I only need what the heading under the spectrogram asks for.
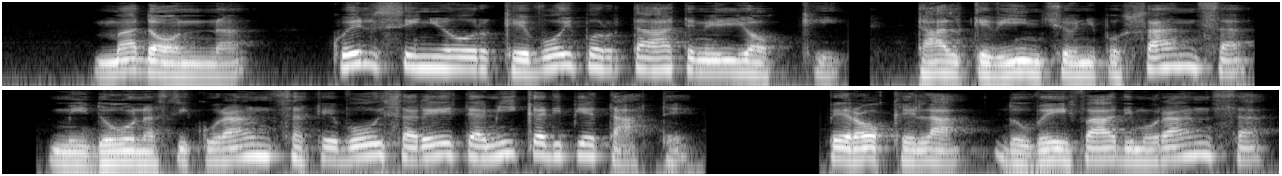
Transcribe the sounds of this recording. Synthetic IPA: mad̪ɔnːa | kwelsiɲːorkevɔjport̪aːt̪eneʎːɔkʰːi | t̪alkevint͡ʃeɔɲːiposːant̪sa | mid̪ɔːnasikuɾant̪sakevɔjsaɾeːt̪eamiːkad̪ipjɛt̪a̰ːt̪e | peɾɔkʰːelad̪ovɛjfad̪imoɾant̪sa

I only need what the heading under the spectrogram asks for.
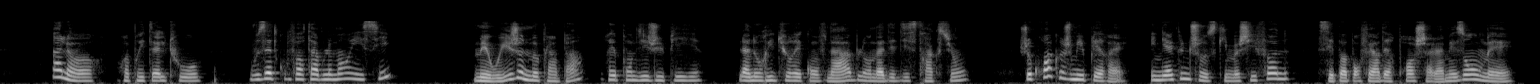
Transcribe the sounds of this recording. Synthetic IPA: alɔʁ | ʁəpχit̪ɛlt̪ʰuo | vuzɛt̪kɔ̃fɔʁt̪abləmɑ̃isi | mɛwiʒənəməplɛ̃pa | ʁepɔ̃d̪iʒypij | lanuʁit̪yʁɛkɔ̃vnablɔ̃nad̪ed̪ist̪χaksjɔ̃ | ʒ̥əkχwakəʒəmiplɛʁɛ̰ | ilnijakynʃozkʲiməʃifɔn | sɛpapuʁfɛʁd̪eʁəpχɔʃalamɛzɔ̃mɛ

